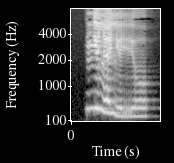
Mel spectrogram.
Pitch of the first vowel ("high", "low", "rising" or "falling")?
high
